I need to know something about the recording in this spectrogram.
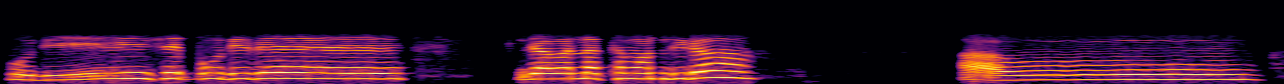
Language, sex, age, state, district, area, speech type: Odia, female, 30-45, Odisha, Nayagarh, rural, conversation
